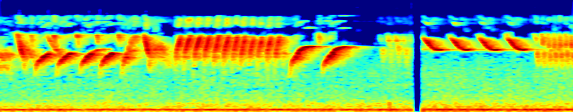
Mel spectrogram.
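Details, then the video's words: Yellow canary in gacor style, continuous full song, offered to stimulate other canaries to sing quickly: rapid series of high upward-sweeping whistled notes and fast buzzy trills, a brief cut, then more rising swoops over a low steady hum. "SUARA BURUNG KENARI GACOR KUNING"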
